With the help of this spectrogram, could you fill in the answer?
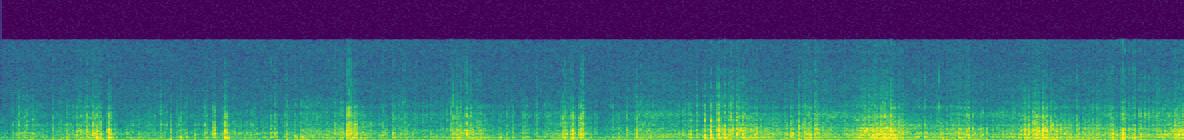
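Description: Short fingernails slowly scratch a black, oval, textured fabric-covered hard-shell sunglasses case with a hollow, rigid shell. Soft, irregular rasping strokes rise and fade over a steady low rumble, giving a quiet, scratchy texture throughout.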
